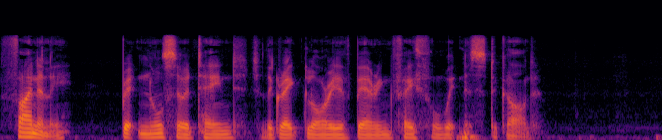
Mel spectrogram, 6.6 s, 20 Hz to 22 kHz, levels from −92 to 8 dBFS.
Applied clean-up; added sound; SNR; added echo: none; none; none; none.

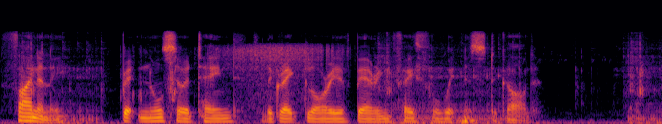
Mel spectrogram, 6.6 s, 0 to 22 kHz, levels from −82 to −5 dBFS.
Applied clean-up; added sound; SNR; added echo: none; Engine + Fire; 13 dB; none.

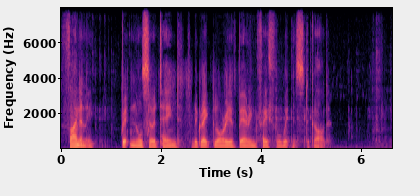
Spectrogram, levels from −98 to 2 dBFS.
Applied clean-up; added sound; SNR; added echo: neural separator model SepFormer DNS4.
